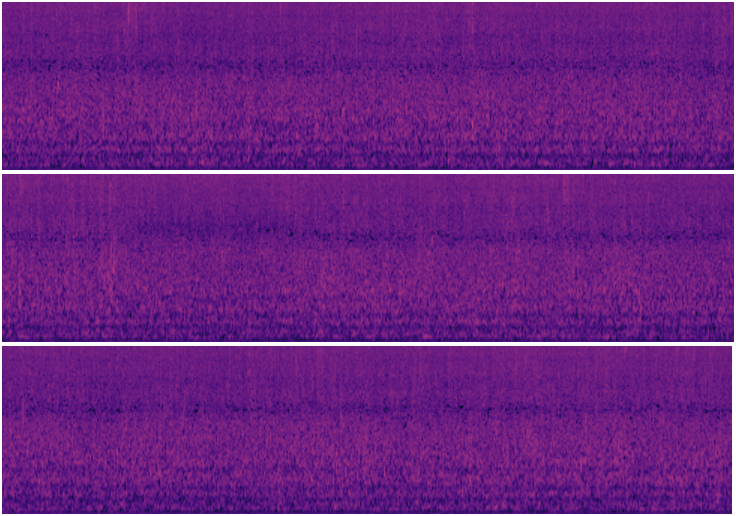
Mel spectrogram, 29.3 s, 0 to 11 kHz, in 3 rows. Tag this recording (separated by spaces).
water nature stream H5 fall Zoom Field Recording waterfall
